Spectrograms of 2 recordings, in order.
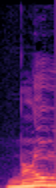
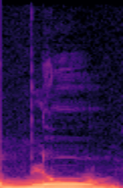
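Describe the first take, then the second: First: ब्लूम said as "blum", short u; the mistaken ब्लूम, vowel kept brief. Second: ब्लूम with the oo drawn out; long oo in ब्लूम. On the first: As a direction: cut the oo of ब्लूम to a quick u. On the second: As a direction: correct it to a long-vowel ब्लूम. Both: Shown as a demonstration. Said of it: "ब्लूम नहीं पढ़ेंगे".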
